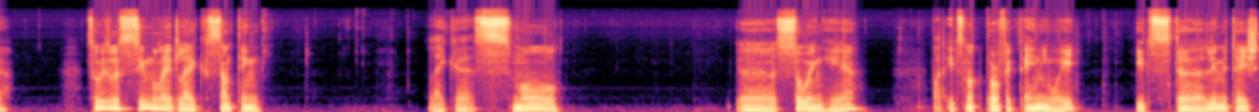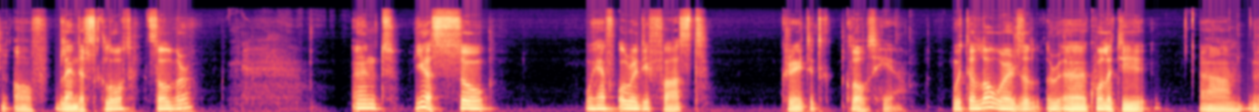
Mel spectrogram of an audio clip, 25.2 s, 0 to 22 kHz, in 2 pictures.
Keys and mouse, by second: 4.0-4.8 middle drag, 5.0 middle drag, 8.3-9.0 middle drag, 9.5-9.9 middle drag, 10.2 middle drag, 10.4 middle drag, 10.9 shift+middle drag, 11.5 shift+middle drag, 11.8-12.2 middle drag, 15.6-17.3 middle drag, 18.6-20.9 middle drag, 21.6 shift+middle click, 24.3 click, 24.8 click.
